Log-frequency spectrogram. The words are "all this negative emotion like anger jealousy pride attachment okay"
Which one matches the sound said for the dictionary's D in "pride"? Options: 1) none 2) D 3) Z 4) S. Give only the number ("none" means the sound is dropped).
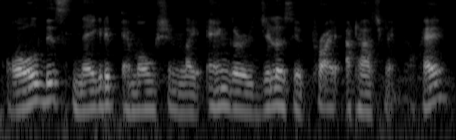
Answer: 1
